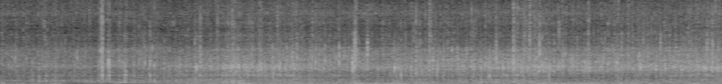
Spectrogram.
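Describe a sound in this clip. A bicycle frame clicks and clatters over bumps.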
